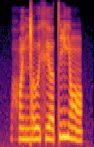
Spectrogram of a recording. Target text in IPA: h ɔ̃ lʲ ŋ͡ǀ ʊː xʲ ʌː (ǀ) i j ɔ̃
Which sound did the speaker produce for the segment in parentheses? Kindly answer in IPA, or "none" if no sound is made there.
t̪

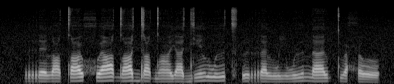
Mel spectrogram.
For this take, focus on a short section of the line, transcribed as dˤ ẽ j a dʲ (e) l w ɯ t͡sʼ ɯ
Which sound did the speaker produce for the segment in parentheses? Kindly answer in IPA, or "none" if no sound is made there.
ẽ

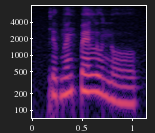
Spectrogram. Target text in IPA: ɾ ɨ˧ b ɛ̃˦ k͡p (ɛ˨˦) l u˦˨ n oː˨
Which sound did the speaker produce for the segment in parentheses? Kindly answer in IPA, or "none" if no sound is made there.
ɛ˦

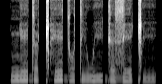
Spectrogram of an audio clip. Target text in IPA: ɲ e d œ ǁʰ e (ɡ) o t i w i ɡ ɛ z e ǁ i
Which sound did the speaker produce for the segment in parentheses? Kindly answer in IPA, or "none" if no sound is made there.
d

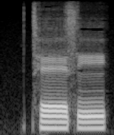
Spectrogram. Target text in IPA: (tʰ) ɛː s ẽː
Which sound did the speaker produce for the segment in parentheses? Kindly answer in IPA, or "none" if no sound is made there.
tʰ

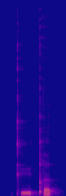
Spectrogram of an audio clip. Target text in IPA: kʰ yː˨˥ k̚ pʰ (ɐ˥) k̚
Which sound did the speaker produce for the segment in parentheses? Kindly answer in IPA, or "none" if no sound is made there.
ɐ˥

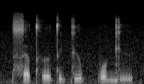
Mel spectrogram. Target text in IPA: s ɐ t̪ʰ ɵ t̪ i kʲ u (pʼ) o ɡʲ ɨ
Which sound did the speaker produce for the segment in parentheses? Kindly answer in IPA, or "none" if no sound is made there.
pː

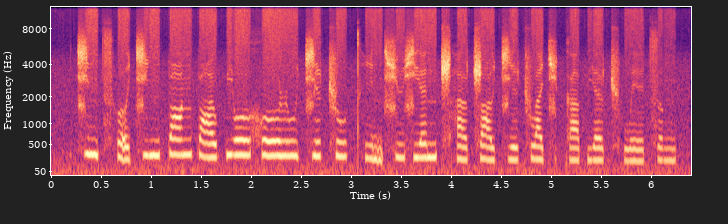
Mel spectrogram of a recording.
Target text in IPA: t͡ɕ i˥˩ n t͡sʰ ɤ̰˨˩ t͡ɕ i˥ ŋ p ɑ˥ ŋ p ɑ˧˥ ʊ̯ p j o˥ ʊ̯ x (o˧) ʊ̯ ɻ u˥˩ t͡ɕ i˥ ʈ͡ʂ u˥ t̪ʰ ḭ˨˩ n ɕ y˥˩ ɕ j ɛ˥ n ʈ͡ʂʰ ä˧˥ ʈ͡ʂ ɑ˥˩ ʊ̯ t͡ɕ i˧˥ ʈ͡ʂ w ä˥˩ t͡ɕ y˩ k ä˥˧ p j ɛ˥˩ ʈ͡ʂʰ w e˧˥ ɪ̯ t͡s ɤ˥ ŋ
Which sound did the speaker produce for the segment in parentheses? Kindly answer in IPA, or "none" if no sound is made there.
o˥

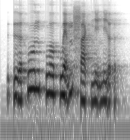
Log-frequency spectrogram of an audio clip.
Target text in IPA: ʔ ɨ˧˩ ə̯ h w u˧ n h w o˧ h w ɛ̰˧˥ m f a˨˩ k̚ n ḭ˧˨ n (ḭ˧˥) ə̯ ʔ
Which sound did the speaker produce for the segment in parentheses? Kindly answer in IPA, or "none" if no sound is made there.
ḭ˧˨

